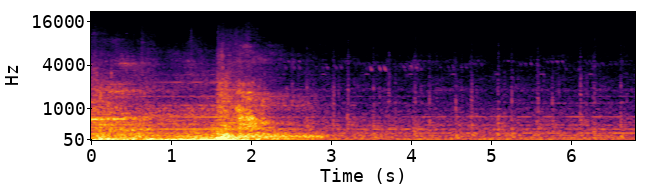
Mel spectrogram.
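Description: Footsteps tread softly on a forest path.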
